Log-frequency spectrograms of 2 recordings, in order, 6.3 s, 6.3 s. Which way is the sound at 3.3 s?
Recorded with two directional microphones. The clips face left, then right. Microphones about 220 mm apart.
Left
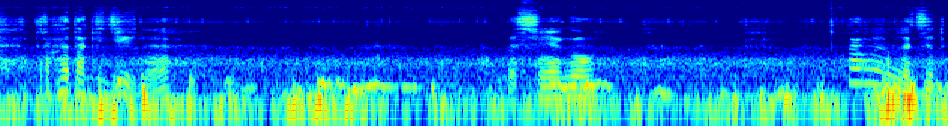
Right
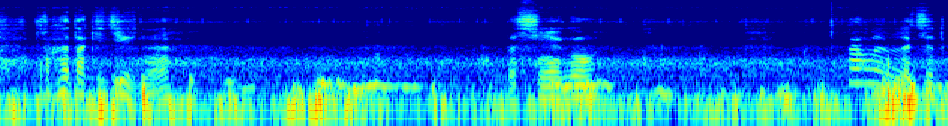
5° left (ahead or behind).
